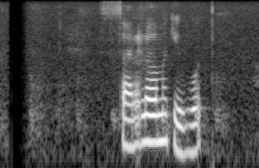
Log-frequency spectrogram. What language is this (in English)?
Sinhala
